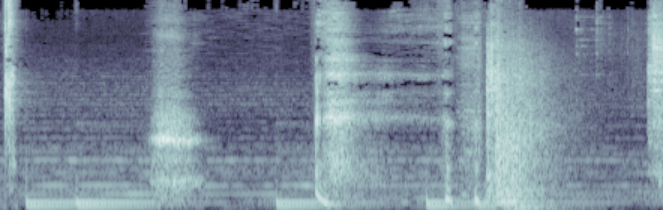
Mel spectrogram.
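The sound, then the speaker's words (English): A door thuds shut with several heavy knocks, followed by a scraping rattle and clicks like a bolt or lock being turned. No voices. “After locking the door, Gaunt turned round to face Hawk and Fisher”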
